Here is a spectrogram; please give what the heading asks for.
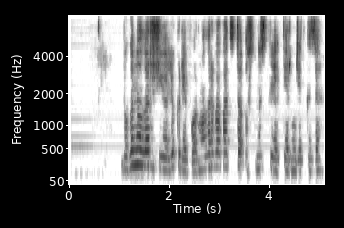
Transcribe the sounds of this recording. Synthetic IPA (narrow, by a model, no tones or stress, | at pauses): bʏɡʲɪnwo̞lˠɑɾʒʏje̞lɪkre̞fo̞rmɑlˠɑɾʁɑqʰɑt̪ə̥st̪əʔʊsənəst̪ʰɪle̞k̚t̪e̞ɾɪnʒe̞t̪kʲɪzd̪ɪ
